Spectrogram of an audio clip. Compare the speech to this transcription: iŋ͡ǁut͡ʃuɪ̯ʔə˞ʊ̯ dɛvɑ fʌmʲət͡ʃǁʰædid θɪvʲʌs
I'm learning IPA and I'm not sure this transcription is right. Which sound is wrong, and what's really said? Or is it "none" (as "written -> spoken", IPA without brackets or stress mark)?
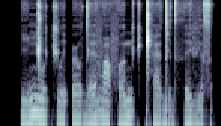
none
